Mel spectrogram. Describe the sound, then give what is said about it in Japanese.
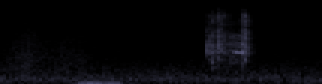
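Smartphone camera shutter firing as a photo is taken: a single quick, crisp click that stands out against a very quiet background. “ねえねえ、ちょっとスマホで写真撮って。”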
